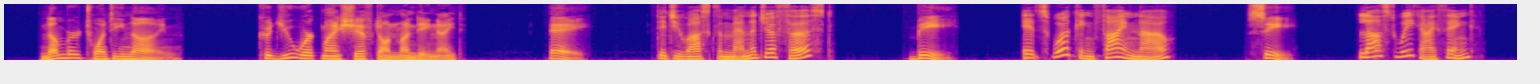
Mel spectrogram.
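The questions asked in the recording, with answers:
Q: Could you work my shift on Monday night?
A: A: Did you ask the manager first?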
